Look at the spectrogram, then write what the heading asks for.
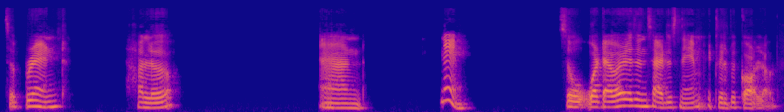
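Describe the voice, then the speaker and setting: A young woman teaching programming in an unhurried, think-aloud way, pausing and restarting as she types examples. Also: on the low side, a bit bright, low-quality recording. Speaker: programming instructor. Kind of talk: screen-recorded coding tutorial.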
